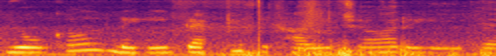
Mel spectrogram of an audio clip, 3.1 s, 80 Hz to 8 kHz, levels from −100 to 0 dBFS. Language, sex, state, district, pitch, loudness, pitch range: Hindi, female, Haryana, Charkhi Dadri, 220 Hz, -16 LUFS, 175-230 Hz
